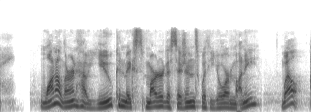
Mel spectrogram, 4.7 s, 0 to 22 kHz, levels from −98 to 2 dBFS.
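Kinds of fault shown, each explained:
Short stall from a late packet: at 3.55 s and 3.92 s the jitter buffer ran dry, and the last sound was held for 20 ms, then 30 ms, until the packet arrived, with nothing lost. A spectrogram shows a brief smeared, repeated slice, and the waveform a slightly dipped hold.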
